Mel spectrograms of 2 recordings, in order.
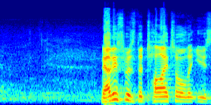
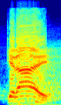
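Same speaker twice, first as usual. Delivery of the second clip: pinch your nose and call "G'day" with a twang; nosy Aussie twang; 3 semitones higher, 11 dB louder than usual. Shown as a demonstration. Whole room mocks the Australian twang, noses held: pinched nasal G'day. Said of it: "you have to hold your nose".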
